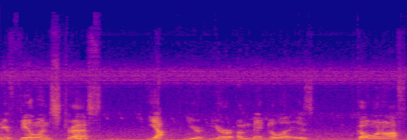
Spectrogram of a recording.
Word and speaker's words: amygdala: know uh you know I said Amy De La Amy my favorite person Amy dawa Amy dollar now it's amygdala but when you're feeling stressed yeah your amygdala is going off like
